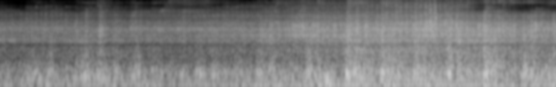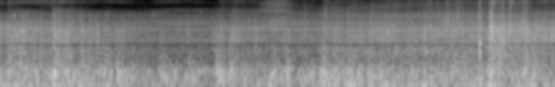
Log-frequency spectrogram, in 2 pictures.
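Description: A roller coaster car rattles and clatters along its track.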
